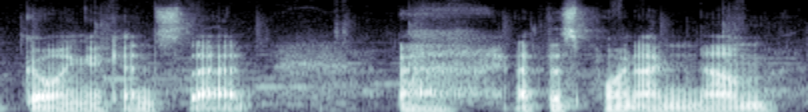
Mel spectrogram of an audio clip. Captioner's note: sigh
